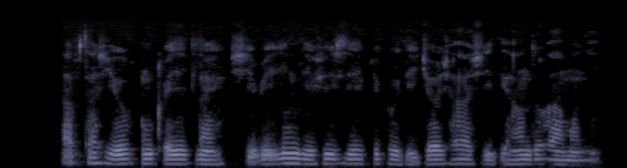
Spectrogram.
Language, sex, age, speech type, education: Nigerian Pidgin, male, 15-29, spontaneous, tertiary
